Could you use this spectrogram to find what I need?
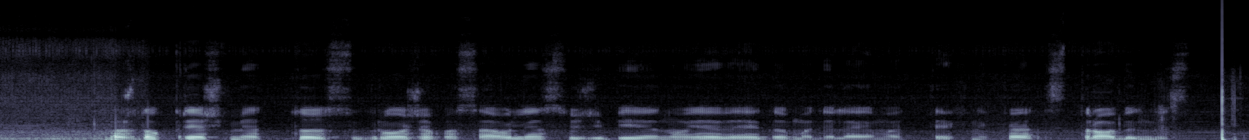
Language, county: Lithuanian, Panevėžys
